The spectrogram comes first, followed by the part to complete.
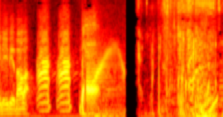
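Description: Cartoon sound effects from the Klasky Csupo 'Splaat' logo animation: warbling, wobbling voice-like sounds and a boing that rises in pitch. It breaks off briefly and gives way to a hissing splatter-like noise near the end.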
